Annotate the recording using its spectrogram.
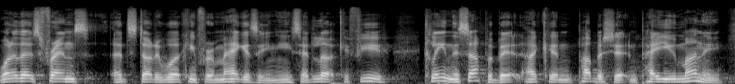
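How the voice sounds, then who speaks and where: With an English accent, a man talks at a moderate pace and medium pitch, using ordinary pitch variation. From England. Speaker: author. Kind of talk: author talk. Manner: halting, with frequent repetitions.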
